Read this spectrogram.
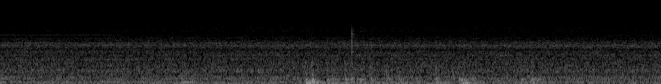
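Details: Afinia H479 3D printer in maintenance mode heating the nozzle to 260°C before extruding filament: steady soft fan hiss with a couple of faint mechanism clicks, nothing rough or grinding; running normally.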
